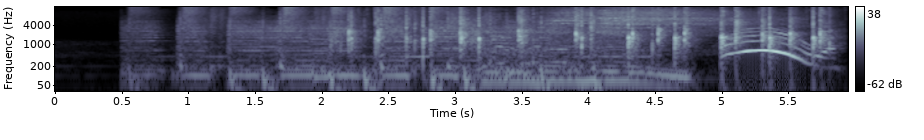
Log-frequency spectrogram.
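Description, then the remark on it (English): A burst of lively clapping, many quick overlapping claps over a low humming backdrop, lasting about four seconds, then cut off by a brief loud tone that swoops up and back down. “Nothing like getting the clap on a Monday night.”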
